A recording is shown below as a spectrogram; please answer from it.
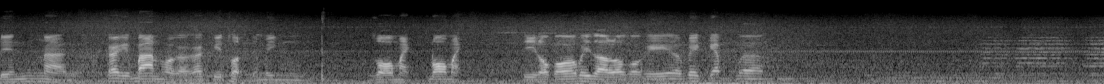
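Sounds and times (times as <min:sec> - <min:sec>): low background hum: 0:00.0 - 0:11.0
steady high-pitched tone: 0:00.0 - 0:11.0.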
